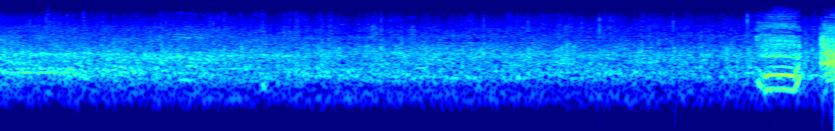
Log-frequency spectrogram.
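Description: Audience applauding steadily, slowly dying down, with a man's voice briefly near the end.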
